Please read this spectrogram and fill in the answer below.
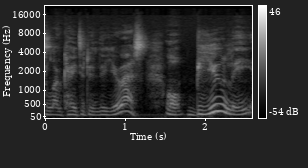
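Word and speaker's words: Beaulieu: in the US or beulie in Hampshire England bewley is a beautiful little village by me with a motor museum they have all the old school murders as well uh a beautiful place bewley yep but please you can tell by the ieu that it's clearly not an English word but I think that's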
